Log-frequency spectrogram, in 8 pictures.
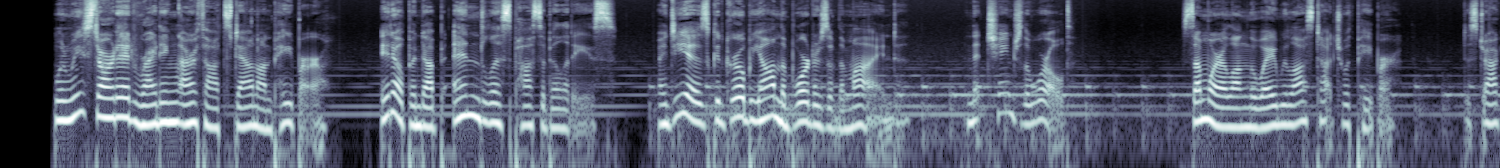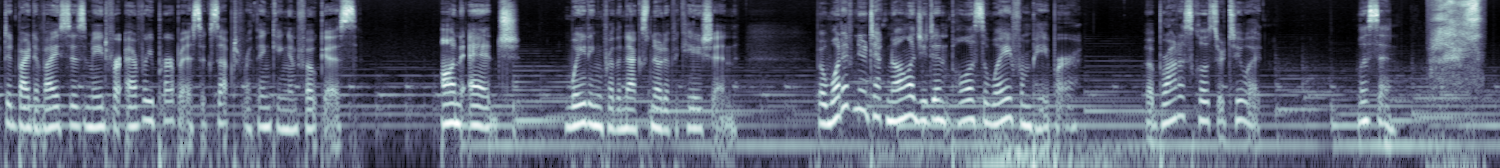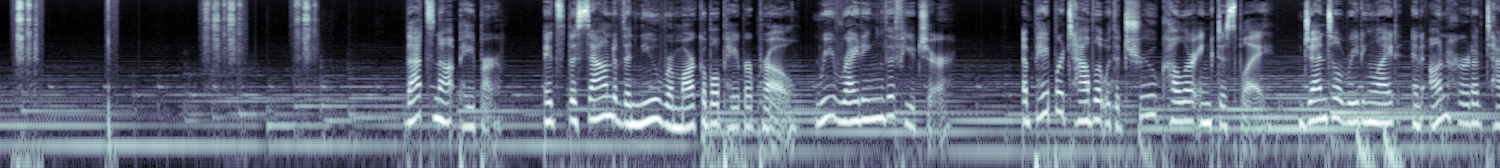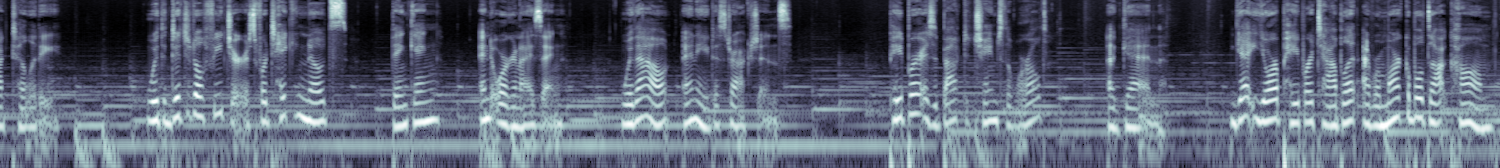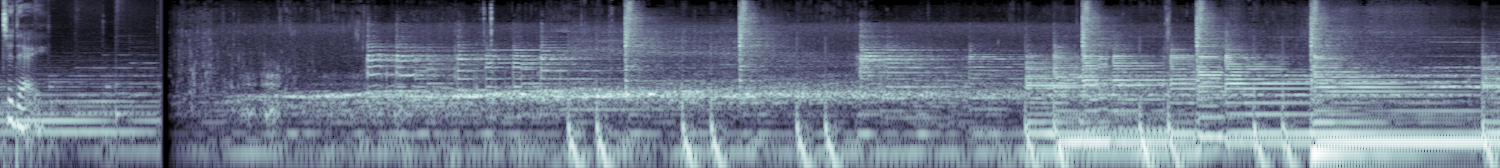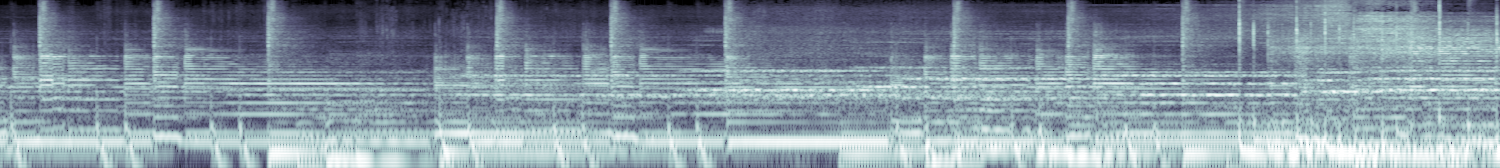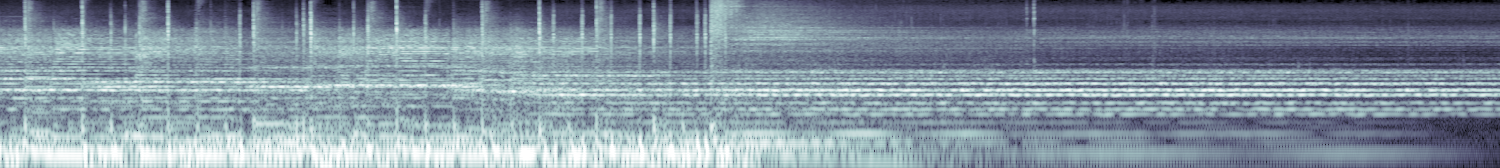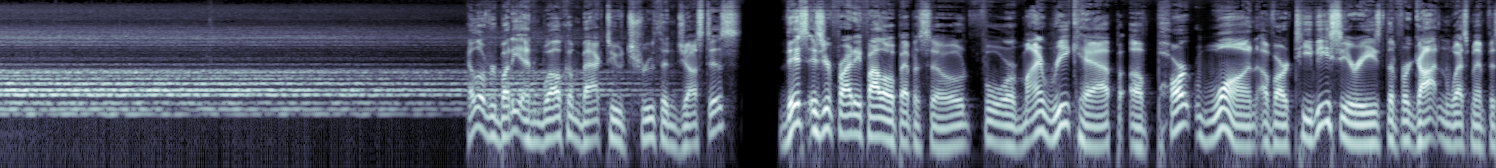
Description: The guys answer listener questions remotely after Sunday's episode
